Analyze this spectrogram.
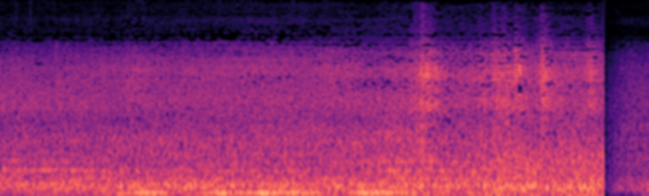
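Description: City street traffic noise with wind buffeting the microphone in low rumbling gusts, cutting off suddenly near the end.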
